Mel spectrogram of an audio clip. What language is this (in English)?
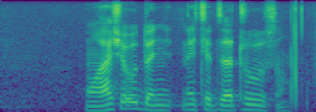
Venda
